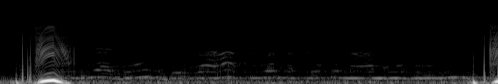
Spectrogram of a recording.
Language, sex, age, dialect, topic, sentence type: Hindi, female, 18-24, Kanauji Braj Bhasha, agriculture, statement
